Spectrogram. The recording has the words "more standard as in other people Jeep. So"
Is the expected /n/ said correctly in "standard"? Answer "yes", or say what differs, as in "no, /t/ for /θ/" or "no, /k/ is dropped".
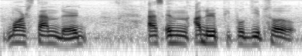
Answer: yes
